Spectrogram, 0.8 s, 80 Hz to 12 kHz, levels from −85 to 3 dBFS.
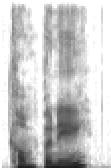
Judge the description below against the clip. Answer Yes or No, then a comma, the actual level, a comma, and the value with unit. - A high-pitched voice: Yes, high, 200 Hz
